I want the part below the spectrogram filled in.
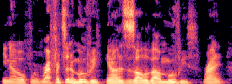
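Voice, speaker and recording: A man's voice: medium pitch, little pitch movement, fast. Chatty young American man hosting. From United States. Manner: rambling, filler-heavy, upbeat. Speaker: podcast host. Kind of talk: casual chat. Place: radio station studio. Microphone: studio microphone with headphones.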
